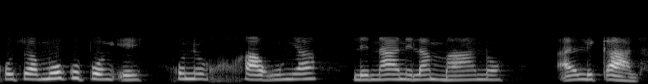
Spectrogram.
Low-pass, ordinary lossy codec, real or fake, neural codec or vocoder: 3.6 kHz; none; real; none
